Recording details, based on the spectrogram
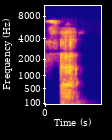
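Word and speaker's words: فاء: Harf al-fa, ça se prononce comme un F français. Donc fa, forme isolée, fa au début d'un mot, fa au milieu, fa à la fin.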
